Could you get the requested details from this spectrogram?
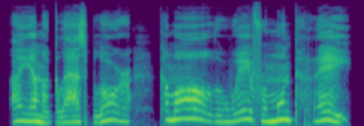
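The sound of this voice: In a put-on character voice, a female-sounding speaker talks shakily at a fairly slow pace with a fairly high pitch.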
